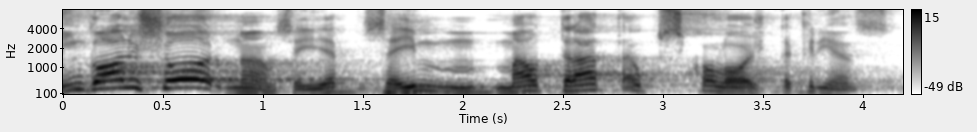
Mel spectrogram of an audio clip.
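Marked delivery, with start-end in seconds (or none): 0.0-0.9 higher, louder harsh command; harsh scolding. Shown as a demonstration. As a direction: bark it like a scolding parent. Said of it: "Não pode é falar assim".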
